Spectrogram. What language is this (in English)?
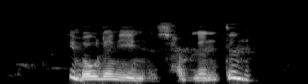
Kabyle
